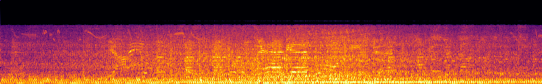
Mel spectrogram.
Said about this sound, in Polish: Za nami jedzie traktor. To bardzo dziwne, bo tą trasą bardzo rzadko jeździ cokolwiek.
